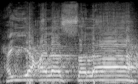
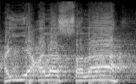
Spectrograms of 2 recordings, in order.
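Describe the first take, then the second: No difference in how they are said.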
